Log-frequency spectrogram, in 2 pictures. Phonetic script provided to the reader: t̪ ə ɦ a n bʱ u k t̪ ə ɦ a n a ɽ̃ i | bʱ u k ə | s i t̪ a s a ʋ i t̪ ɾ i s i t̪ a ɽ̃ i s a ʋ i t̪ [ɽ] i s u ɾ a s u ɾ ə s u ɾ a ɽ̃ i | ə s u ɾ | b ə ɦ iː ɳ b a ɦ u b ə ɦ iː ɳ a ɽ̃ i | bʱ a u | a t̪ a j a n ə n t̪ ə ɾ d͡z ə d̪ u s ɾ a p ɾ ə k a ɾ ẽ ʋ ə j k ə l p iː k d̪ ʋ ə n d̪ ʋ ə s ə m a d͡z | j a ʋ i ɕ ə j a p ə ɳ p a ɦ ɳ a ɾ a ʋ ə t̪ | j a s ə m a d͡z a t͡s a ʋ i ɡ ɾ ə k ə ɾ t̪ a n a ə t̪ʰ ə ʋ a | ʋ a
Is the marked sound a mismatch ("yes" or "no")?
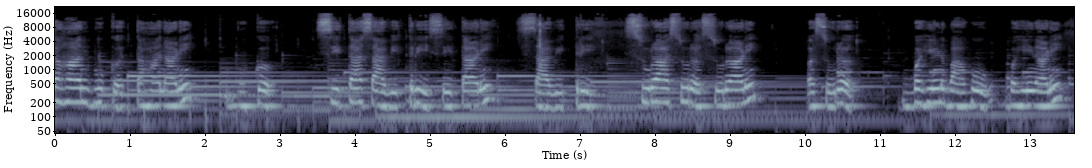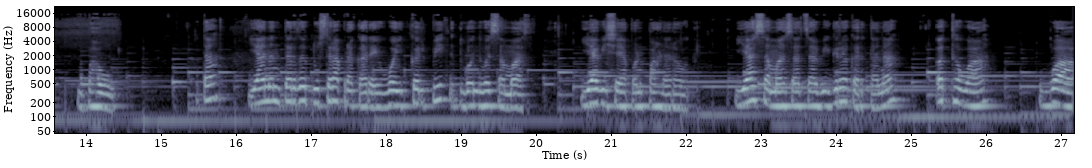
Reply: yes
